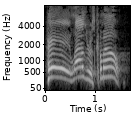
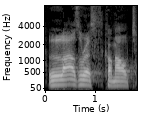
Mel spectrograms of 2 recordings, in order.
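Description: First: It is called out lightly and playfully. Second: It is called out loudly and solemnly. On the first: It is like a friend inviting someone to play. "Maybe it's like a kid calling out for his buddy to come out and play" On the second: It is like a grand movie moment. "Jesus called in a loud voice"

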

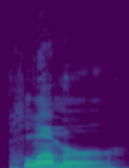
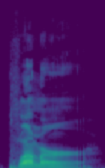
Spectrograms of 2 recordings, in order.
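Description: The two takes are said the same way.

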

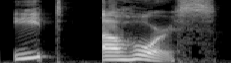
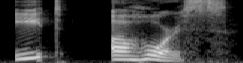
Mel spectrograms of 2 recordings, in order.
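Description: No difference in how they are said.

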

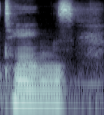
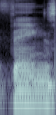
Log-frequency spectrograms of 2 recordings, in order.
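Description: First: The word begins with a plain t sound. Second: The word begins with a th sound. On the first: "I say tings, T-I-N-G" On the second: "I don't say things"

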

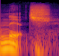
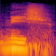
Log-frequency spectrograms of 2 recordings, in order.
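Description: First: The word is said the local Texas way. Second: The word is said the non-local way. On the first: "I'm in Texas, so it's a niche" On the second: "some of you pronounce it niche"

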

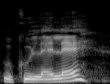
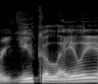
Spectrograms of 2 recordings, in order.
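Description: First: It is said the Hawaiian way. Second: It is said the mainland US way.

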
